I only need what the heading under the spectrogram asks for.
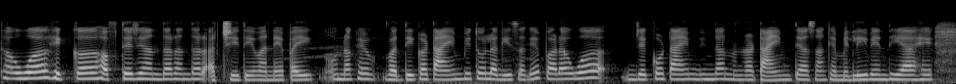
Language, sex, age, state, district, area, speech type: Sindhi, female, 18-30, Maharashtra, Thane, urban, spontaneous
